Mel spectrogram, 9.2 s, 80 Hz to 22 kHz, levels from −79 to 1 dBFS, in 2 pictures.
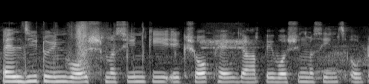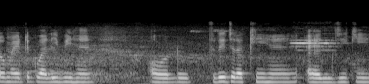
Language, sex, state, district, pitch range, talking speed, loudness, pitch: Hindi, female, Maharashtra, Washim, 195-210 Hz, 155 wpm, -18 LUFS, 200 Hz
